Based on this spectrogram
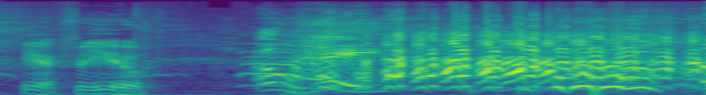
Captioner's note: laughter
